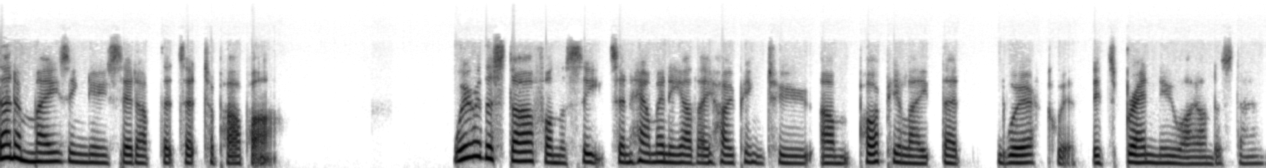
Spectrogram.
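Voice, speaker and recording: A medium-pitched woman's voice in an Australian accent. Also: ordinary pitch variation. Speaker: webinar host, librarian. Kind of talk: webinar Q&A moderation.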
